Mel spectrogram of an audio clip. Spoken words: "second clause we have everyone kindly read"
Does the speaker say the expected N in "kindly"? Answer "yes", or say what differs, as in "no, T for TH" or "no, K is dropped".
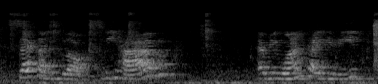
no, N is dropped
